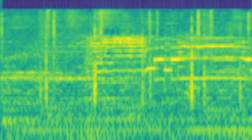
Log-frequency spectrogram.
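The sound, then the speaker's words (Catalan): A mobile phone ringtone plays alone: sustained electronic tones that step between a few pitches in a simple melody, punctuated by sharp clicks, at a steady moderate loudness. “Ai, el mòbil, perdona,”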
